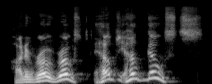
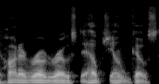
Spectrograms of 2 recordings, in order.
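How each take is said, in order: First: It is said in a put-on character voice. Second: It is said in a normal voice.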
